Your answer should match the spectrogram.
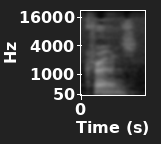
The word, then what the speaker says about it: Kroons: Kruns? No, Kroons. Who knows? Rhymes with prunes and Justice for All.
